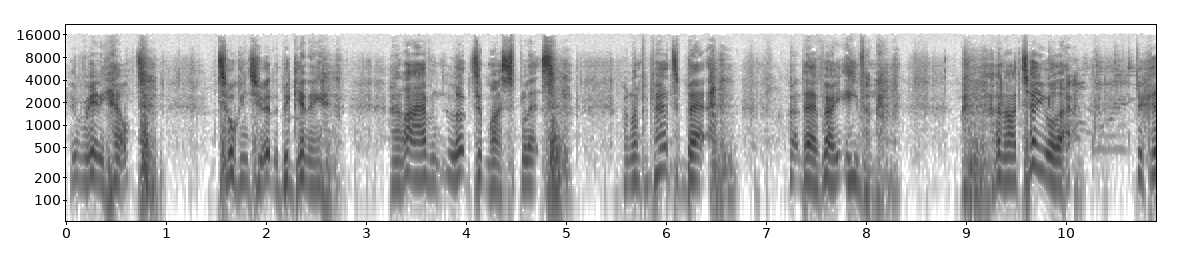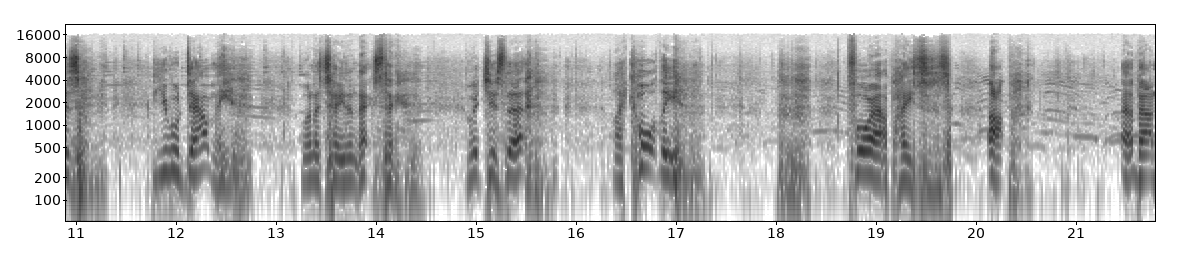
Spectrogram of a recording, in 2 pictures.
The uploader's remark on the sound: live and direct from the 2023 Brighton Marathon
